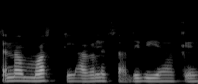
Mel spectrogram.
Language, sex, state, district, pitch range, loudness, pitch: Bhojpuri, male, Bihar, Saran, 145-165 Hz, -33 LUFS, 150 Hz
